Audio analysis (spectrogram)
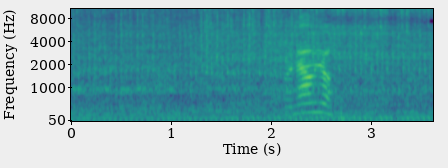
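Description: A tractor engine, used to run a water pump that empties a tank, idles nearby with a steady low rhythmic chugging, while someone briefly speaks over it.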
